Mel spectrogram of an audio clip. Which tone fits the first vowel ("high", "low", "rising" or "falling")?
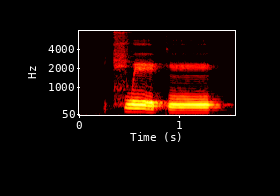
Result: falling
